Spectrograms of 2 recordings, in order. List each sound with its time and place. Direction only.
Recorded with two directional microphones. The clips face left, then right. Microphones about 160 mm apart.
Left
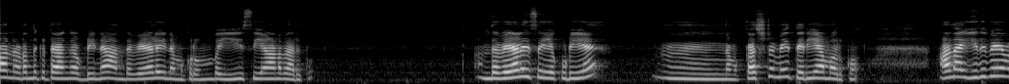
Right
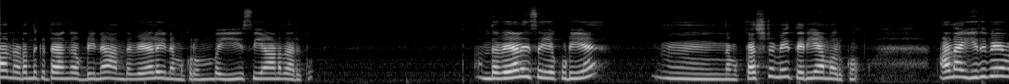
0.2 s a woman's voice: 25° right (ahead or behind)
1.9 s a woman's voice: 20° right (ahead or behind)
2.1 s a woman's voice: 30° right (ahead or behind)
4.7 s a woman's voice: 30° right (ahead or behind)
6.6 s speech: 15° right (ahead or behind)
7.4 s a woman's voice: 25° right (ahead or behind)
8.8 s a sound: 30° right (ahead or behind)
